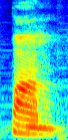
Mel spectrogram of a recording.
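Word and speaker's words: palm: For example guys, पाम। अब इसमें देखो गाइस, एम से पहले एल आया हुआ है तो एल साइलेंट है और इसका हिंदी होगी हथेली।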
